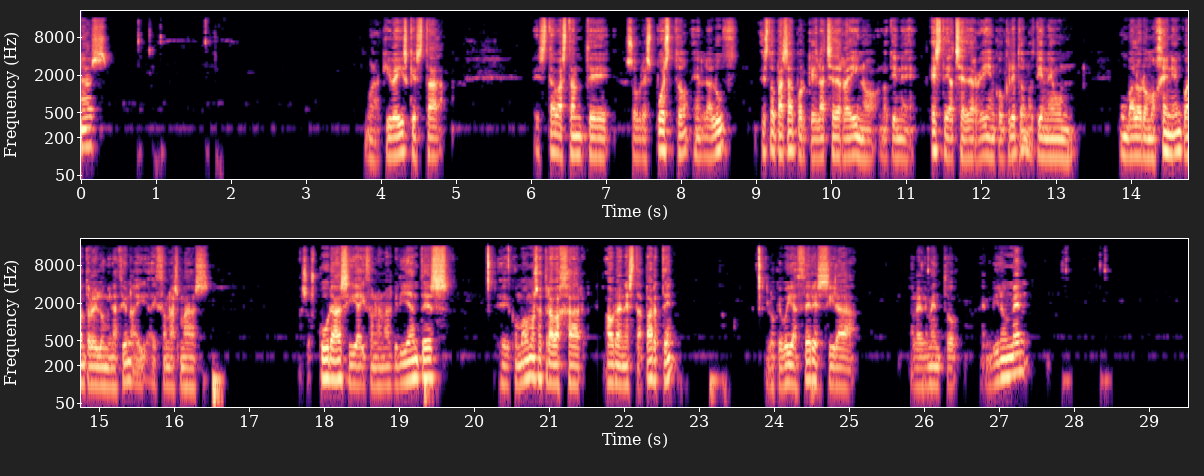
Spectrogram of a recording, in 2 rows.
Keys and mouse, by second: 3.3 alt+shift+click.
